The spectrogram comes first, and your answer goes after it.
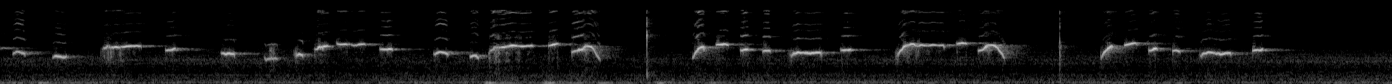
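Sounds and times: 
cockatiel whistling tuneful phrases: 0:00.0 - 0:13.0
cockatiel clicks: 0:06.4 - 0:06.7, 0:10.5 - 0:10.8.

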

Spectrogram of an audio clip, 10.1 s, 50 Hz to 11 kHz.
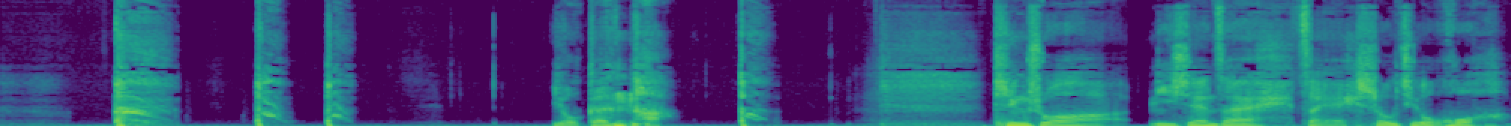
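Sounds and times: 
man coughing violently with harsh rasping coughs: 0:00.8 - 0:02.4, 0:04.0 - 0:05.2
speech: 0:03.8 - 0:04.5, 0:06.7 - 0:10.0.

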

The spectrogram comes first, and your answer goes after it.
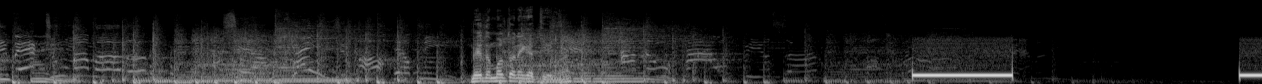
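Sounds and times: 
speech: 0:04.7 - 0:06.1
telephone busy tone after a caller hangs up: 0:09.1 - 0:10.2, 0:12.4 - 0:12.6.

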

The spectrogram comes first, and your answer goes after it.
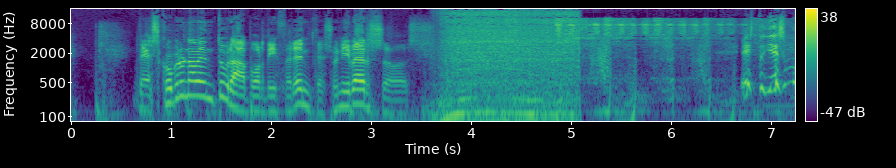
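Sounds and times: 
speech: 0:00.7 - 0:04.0, 0:06.9 - 0:07.2
video game car engine revving: 0:03.6 - 0:05.1.

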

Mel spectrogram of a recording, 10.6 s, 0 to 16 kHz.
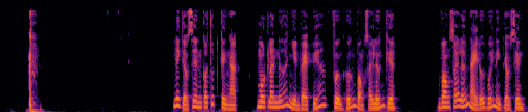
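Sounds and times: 
adult cough: 0:00.5 - 0:01.0
speech: 0:03.4 - 0:08.0, 0:08.7 - 0:10.5.

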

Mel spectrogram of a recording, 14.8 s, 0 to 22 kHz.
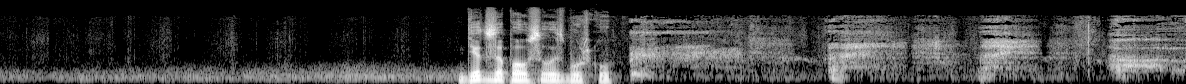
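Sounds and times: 
speech: 0:05.8 - 0:07.7
old man breathing onto his hands to warm them: 0:09.4 - 0:14.8.

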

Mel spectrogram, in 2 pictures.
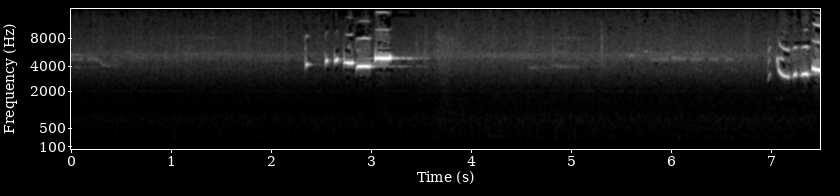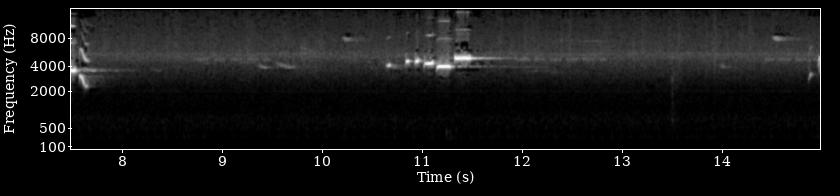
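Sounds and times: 
hill prinia giving stuttering chirp-and-whistle phrases: 0:02.4 - 0:03.4, 0:07.0 - 0:07.8, 0:10.6 - 0:11.8.

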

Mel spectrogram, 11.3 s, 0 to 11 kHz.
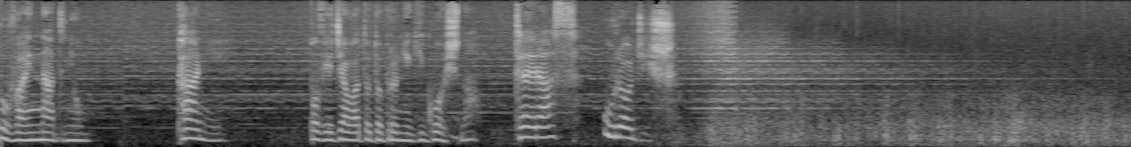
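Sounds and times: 
speech: 0:00.0 - 0:01.0, 0:01.8 - 0:02.3, 0:03.1 - 0:07.2
rain falling: 0:00.0 - 0:11.3
distant thunder rumbling in a storm: 0:03.1 - 0:11.3.

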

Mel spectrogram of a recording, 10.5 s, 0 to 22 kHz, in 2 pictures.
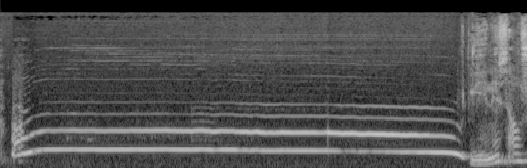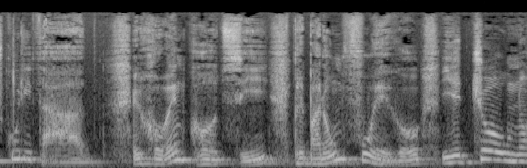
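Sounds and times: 
dog howling: 0:00.0 - 0:04.7
speech: 0:04.7 - 0:10.5.

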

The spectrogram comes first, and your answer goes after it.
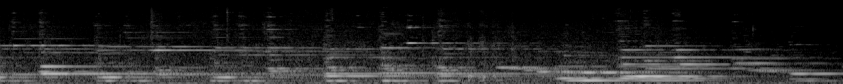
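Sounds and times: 
glass harmonica melody: 0:00.0 - 0:08.4.

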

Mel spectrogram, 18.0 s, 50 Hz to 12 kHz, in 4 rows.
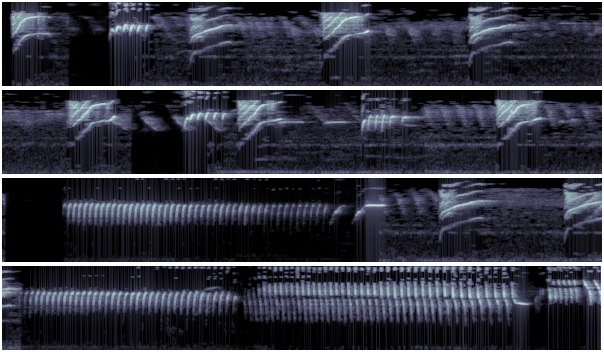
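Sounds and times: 
Atlantic canary singing: 0:00.1 - 0:17.9.

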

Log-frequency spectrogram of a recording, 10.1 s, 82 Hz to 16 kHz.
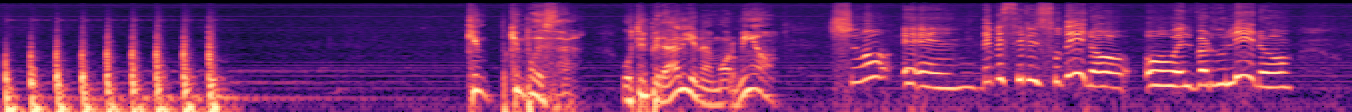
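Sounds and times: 
knocking on a door: 0:00.0 - 0:01.8
speech: 0:03.6 - 0:09.9.

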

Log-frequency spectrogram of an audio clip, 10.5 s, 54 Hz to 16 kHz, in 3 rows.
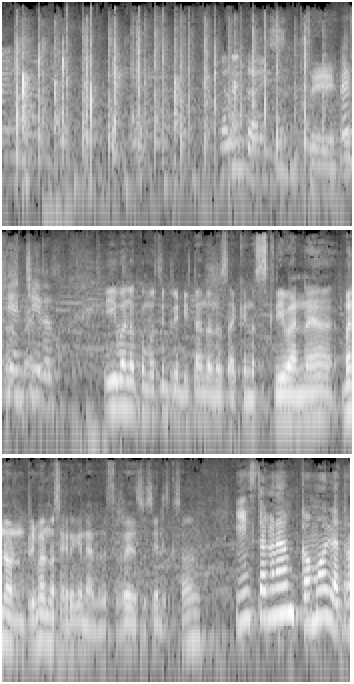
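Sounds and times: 
small group of people clapping in applause: 0:00.0 - 0:04.0
speech: 0:02.2 - 0:10.4.

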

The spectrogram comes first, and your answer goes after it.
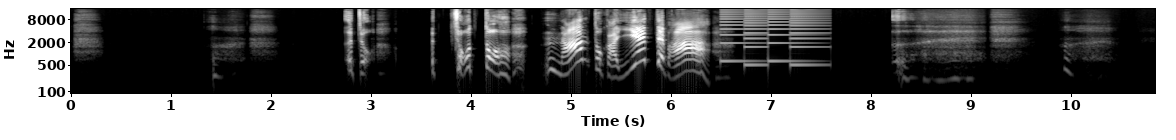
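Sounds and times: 
speech: 0:04.2 - 0:06.6
two-tone ding-dong doorbell chime: 0:06.5 - 0:07.6.

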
